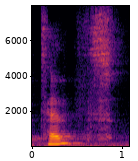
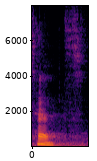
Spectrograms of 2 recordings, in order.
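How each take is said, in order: First: The th sound is strong and forceful. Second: The th sound is soft and light. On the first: The speaker calls it wrong. "you don't make it a strong sound like that" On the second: The speaker calls it right. "So it's soft"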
